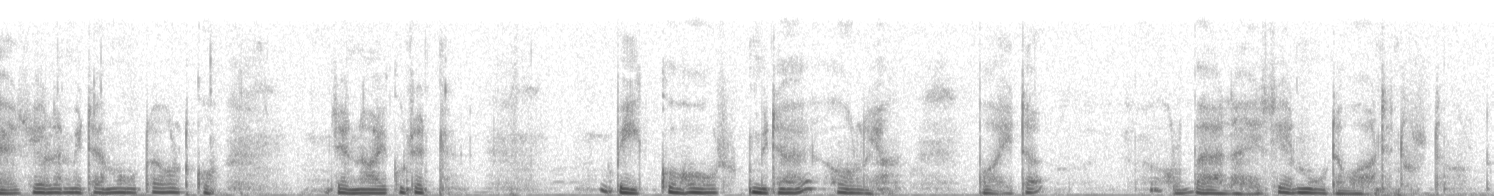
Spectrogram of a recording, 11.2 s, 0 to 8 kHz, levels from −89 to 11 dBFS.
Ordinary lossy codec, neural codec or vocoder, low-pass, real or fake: none; none; 7.2 kHz; real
